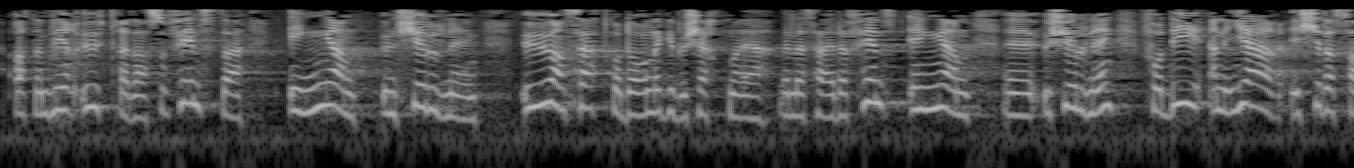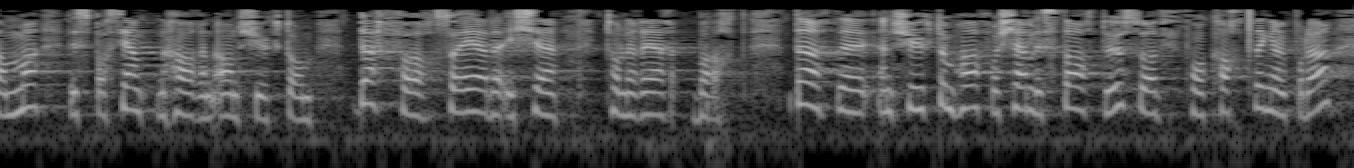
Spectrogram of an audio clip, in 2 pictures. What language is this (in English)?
Norwegian Nynorsk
